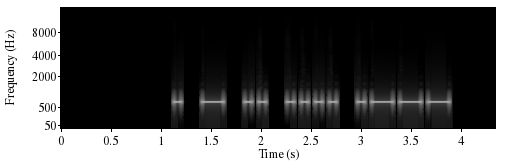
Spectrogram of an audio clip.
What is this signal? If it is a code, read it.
Morse code, heard as a keyed tone, about 17 wpm, 700 Hz. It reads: ETIHJ
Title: Five Challenging Letter-Number Combinations 17wpm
